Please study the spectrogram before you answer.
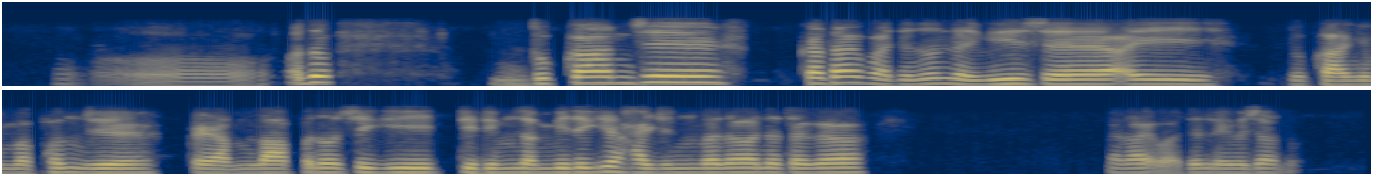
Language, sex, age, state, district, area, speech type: Manipuri, male, 30-45, Manipur, Kangpokpi, urban, conversation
